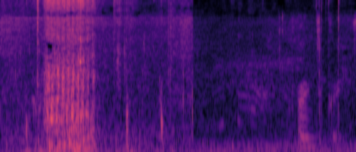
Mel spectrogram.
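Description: Fern, a show horse, gives a loud, drawn-out whinny close by. Softer hoof and movement sounds follow, with a brief higher call near the end.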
